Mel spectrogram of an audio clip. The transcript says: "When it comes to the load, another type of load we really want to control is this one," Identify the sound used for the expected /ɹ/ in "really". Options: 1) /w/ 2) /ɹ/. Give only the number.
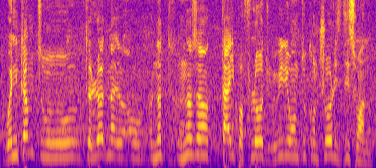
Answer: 2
